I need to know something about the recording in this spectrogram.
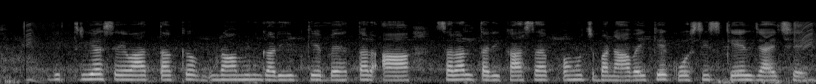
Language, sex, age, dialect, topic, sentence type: Maithili, female, 18-24, Eastern / Thethi, banking, statement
